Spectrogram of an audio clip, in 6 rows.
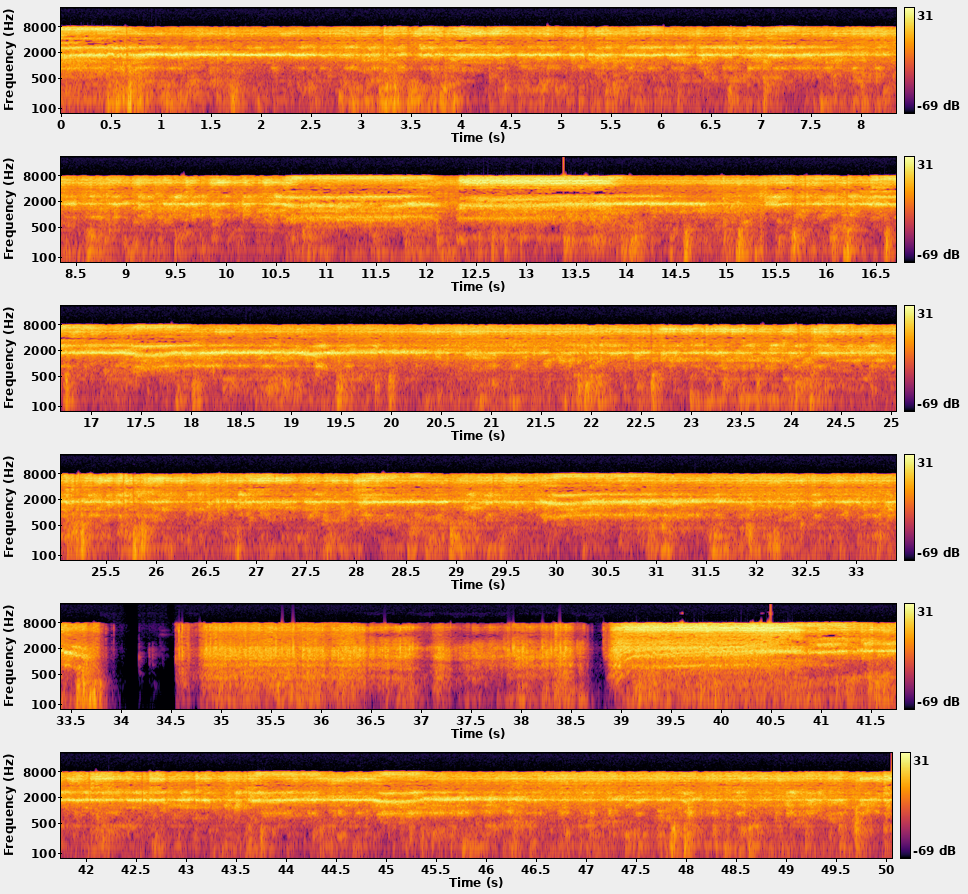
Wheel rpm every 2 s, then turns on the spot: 230, 230, 230, 230, 230, 220, 220, 230, 230, 230, 230, 230, 230, 230, 230, 230, 180, 20, 20, 90, 220, 230, 230, 230, 230.
34-38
